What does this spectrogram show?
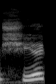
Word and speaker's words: shear: अब इसको भी हम शेयर कहते हैं, लेकिन इसके स्पेलिंग होते हैं SHEAR, शेयर।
